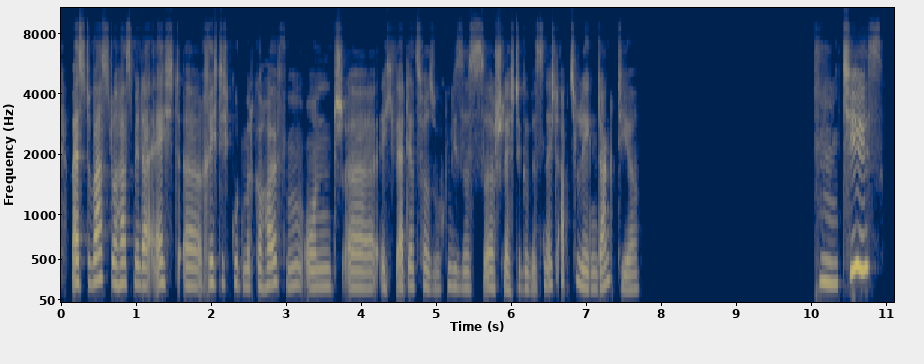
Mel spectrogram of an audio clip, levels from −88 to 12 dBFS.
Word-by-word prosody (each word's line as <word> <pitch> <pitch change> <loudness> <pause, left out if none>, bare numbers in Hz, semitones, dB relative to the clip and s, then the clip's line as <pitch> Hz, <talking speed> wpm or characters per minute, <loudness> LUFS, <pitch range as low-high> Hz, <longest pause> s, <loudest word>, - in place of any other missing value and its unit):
Weißt 245 0 +5
du 235 - -7
was? 275 +2 +5
Du 230 -2 0
hast 235 +1 -1
mir 220 - -2
da 210 - +3
echt, 235 0 -1
äh, - - -3
richtig 230 +3 -2
gut 235 -4 -8
mitgeholfen 205 +2 -3
und, 195 0 0
äh, 185 -1 -2
ich 190 - -8
werde 210 - 0
jetzt 205 - -7
versuchen, 185 0 -8
dieses, 180 -2 -7
äh, 190 - -2
schlechte 180 +1 -2
Gewissen 185 +3 -8
echt 220 - -4
abzulegen. 185 -9 -3
Danke 200 +10 -2
dir. 165 +1 -6 2.4
Hm. 245 -2 0
Tschüss! 410 +2 +8
205 Hz, 150 wpm, -25 LUFS, 185-235 Hz, 2.4 s, Tschüss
